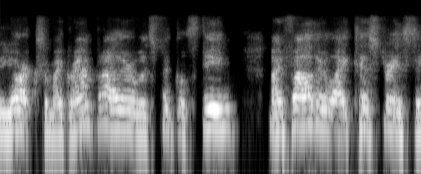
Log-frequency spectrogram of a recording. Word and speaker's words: Finkelstein: Well, then you hear, you see Finkelstein. Oh, that's even funny. Steen is how New Yorkers pronounce it. Yes. Stein is how Germans.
